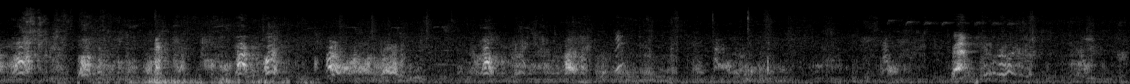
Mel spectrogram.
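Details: Dogs locked in a dangerous fight, giving harsh, snarling barks and growls in short bursts every second or so, the louder yelps spiking near the start and end, over a low rumble of scuffling.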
